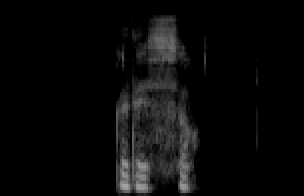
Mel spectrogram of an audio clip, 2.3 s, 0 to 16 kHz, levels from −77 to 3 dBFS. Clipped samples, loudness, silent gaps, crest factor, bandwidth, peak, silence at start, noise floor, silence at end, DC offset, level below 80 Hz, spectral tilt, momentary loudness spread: under 0.1%; -35 LUFS; none; 20 dB; 11.5 kHz; -20 dBFS; 0.85 s; -89 dBFS; 0.8 s; under 0.1%; under -90 dBFS; -3.5 dB/octave; 19 LU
